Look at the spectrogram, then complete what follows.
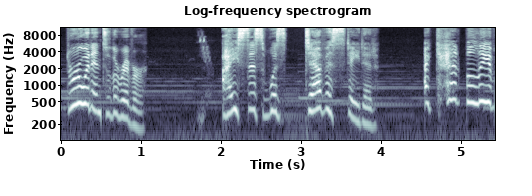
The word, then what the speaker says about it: Isis: Horace's mom is named Isis, but in ancient Egyptian, it's pronounced closer to Ise or Aset.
